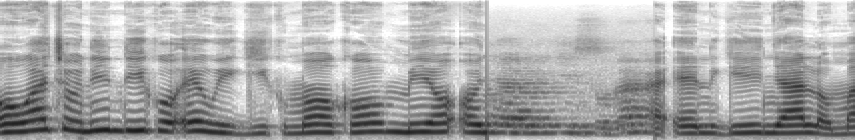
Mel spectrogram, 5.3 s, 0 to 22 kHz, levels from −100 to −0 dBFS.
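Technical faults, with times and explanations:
3.04–4.09 s, switch to a distant microphone: Right after "wi gik moko miyo" the speech turns abruptly hollow and thin, about 10 dB quieter, with more room noise. A farther microphone was likely used.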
